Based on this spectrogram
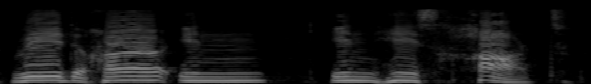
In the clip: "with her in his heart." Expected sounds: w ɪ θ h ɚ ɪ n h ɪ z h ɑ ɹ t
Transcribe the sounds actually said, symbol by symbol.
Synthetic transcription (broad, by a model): w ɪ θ h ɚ ɪ n h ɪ s h ɑ ɹ t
